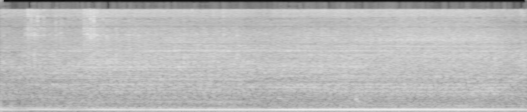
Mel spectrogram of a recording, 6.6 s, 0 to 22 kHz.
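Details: 2018 Lincoln Navigator / Ford Expedition with park brake fault C2008:13 and no cruise control, heavily mud-caked; deep steady idle rumble with a faint regular pulse, no clear knock or rattle; unidentified noise at idle, cause not yet shown.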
